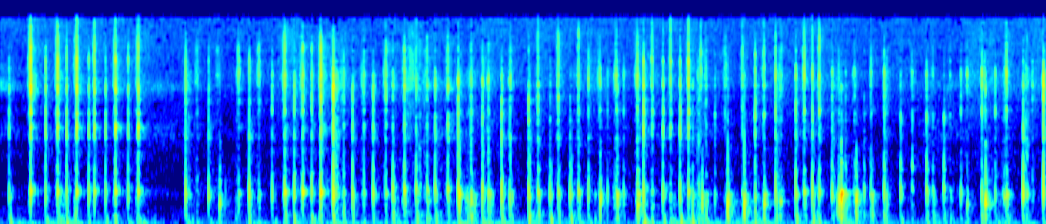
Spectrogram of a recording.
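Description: Fingertips tap rapidly on cardboard paper cups, with a little light scratching. The result is a quick, dry, clicky patter much like typing on a keyboard, with short taps that die away almost at once.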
